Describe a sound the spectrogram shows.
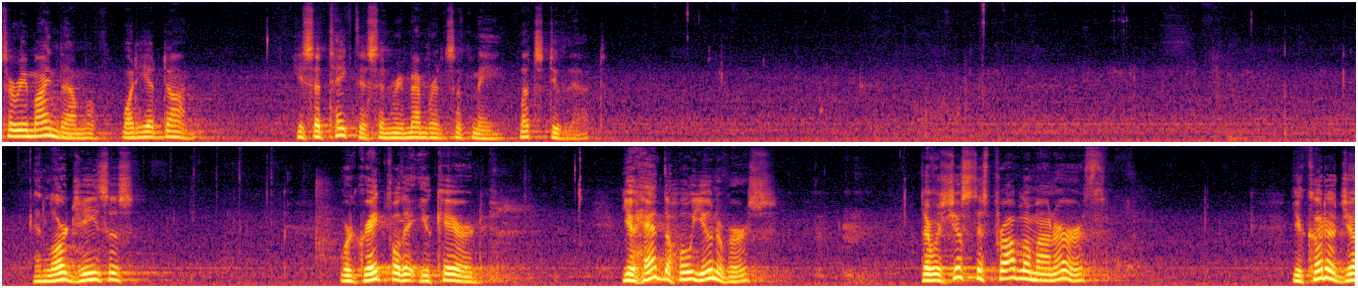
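An elderly man speaks calmly through a microphone in a large room, pausing between phrases.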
